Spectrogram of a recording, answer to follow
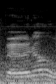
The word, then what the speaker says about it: Brno: I think it's pronounced Brno, which is in the Czech Republic.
